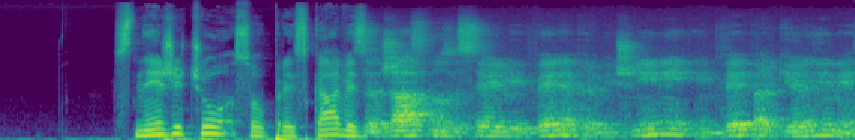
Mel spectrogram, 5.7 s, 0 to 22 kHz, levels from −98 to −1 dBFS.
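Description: From 2.46 s, right after "so v preiskavi", the speech abruptly turns roomy and hollow, thinner in the bass and about 5 dB quieter, with faint background noise, staying so to the end. This is likely a switch to a distant microphone after the close one dropped out.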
